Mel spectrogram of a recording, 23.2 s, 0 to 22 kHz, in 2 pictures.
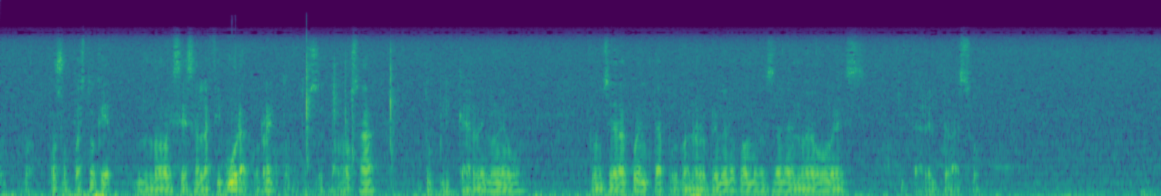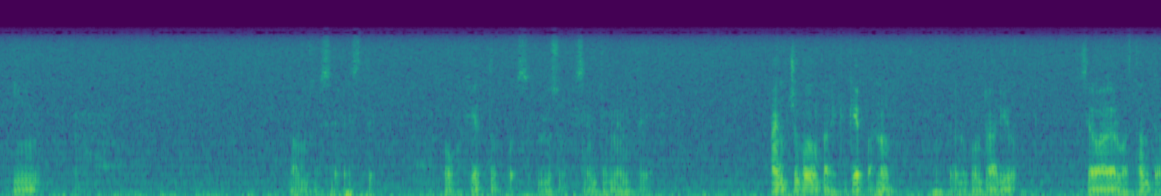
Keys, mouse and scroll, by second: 2.4 click, 3.4 ctrl+d, 4.1-7.1 ctrl+drag, 7.8 click, 9.0 click, 11.2-14.5 drag, 14.7 click, 16.2-19.8 drag, 20.8-22.0 drag.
